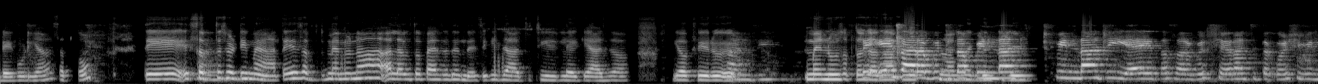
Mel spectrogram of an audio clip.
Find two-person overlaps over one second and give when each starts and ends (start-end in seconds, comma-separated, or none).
8.6-10.2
